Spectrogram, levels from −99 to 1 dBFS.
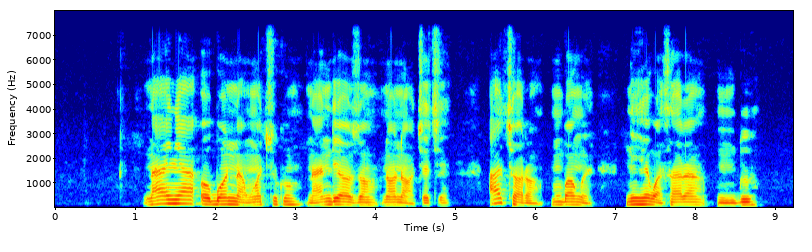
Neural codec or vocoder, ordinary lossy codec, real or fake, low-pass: none; none; real; 7.2 kHz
